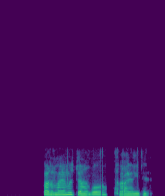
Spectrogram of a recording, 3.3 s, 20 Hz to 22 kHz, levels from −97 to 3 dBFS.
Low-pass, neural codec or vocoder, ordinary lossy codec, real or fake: 5.4 kHz; codec, 16 kHz, 2 kbps, FunCodec, trained on LibriTTS, 25 frames a second; Opus, 64 kbps; fake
